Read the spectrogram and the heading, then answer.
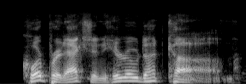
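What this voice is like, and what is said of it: Radio announcer voice. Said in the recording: “My radio voice.”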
